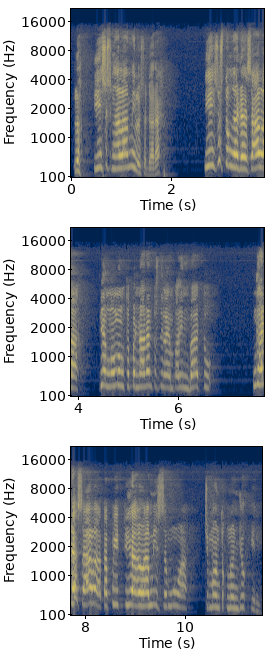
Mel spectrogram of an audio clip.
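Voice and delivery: high, loud impassioned preaching; full-force preaching. Acted. Pastor drives home Jesus' suffering to the congregation, impassioned shout. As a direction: preach it with fire, rising to a climax.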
